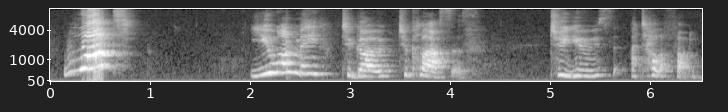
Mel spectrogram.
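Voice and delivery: outraged customer yelling at a call-centre agent; furious outrage. Retold or imitated. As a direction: blast it back in disbelief. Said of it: "I was ropeable".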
